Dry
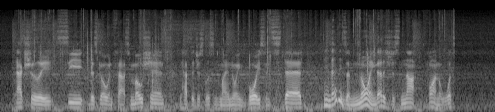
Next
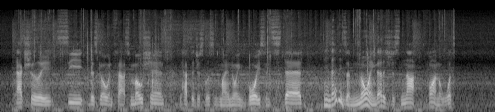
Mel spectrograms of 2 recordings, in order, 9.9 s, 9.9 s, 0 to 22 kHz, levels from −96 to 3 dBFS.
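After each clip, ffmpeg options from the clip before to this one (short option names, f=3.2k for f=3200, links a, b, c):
-af "equalizer=f=100:t=o:w=0.67:g=-11,equalizer=f=1k:t=o:w=0.67:g=10,equalizer=f=2.5k:t=o:w=0.67:g=-12"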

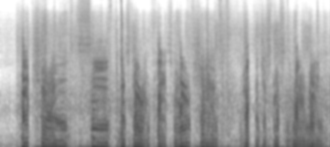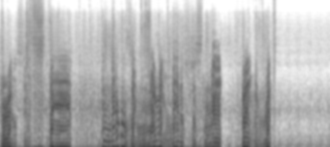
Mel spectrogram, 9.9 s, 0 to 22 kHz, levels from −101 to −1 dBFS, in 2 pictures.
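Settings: -af "aeval=exprs='val(0)+0.00316*(sin(2*PI*60*n/s)+sin(2*PI*2*60*n/s)/2+sin(2*PI*3*60*n/s)/3+sin(2*PI*4*60*n/s)/4+sin(2*PI*5*60*n/s)/5)':c=same,acompressor=threshold=-28dB:ratio=20,aeval=exprs='0.168*(cos(1*acos(clip(val(0)/0.168,-1,1)))-cos(1*PI/2))+0.0075*(cos(5*acos(clip(val(0)/0.168,-1,1)))-cos(5*PI/2))+0.0376*(cos(7*acos(clip(val(0)/0.168,-1,1)))-cos(7*PI/2))+0.0376*(cos(8*acos(clip(val(0)/0.168,-1,1)))-cos(8*PI/2))':c=same,volume=2dB"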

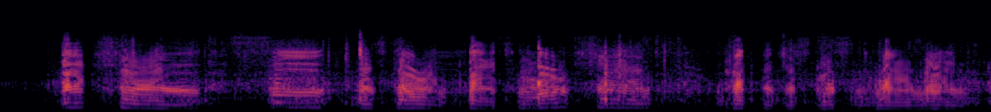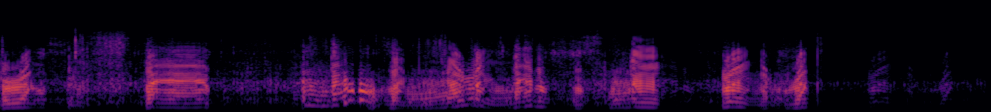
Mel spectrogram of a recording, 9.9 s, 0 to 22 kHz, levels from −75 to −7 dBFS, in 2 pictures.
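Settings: -af "highpass=480,equalizer=f=490:t=q:w=4:g=-8,equalizer=f=710:t=q:w=4:g=3,equalizer=f=1.4k:t=q:w=4:g=-5,equalizer=f=2k:t=q:w=4:g=-3,equalizer=f=3.7k:t=q:w=4:g=3,lowpass=f=5.8k:w=0.5412,lowpass=f=5.8k:w=1.3066,aecho=1:1:729:0.1,volume=-4dB"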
